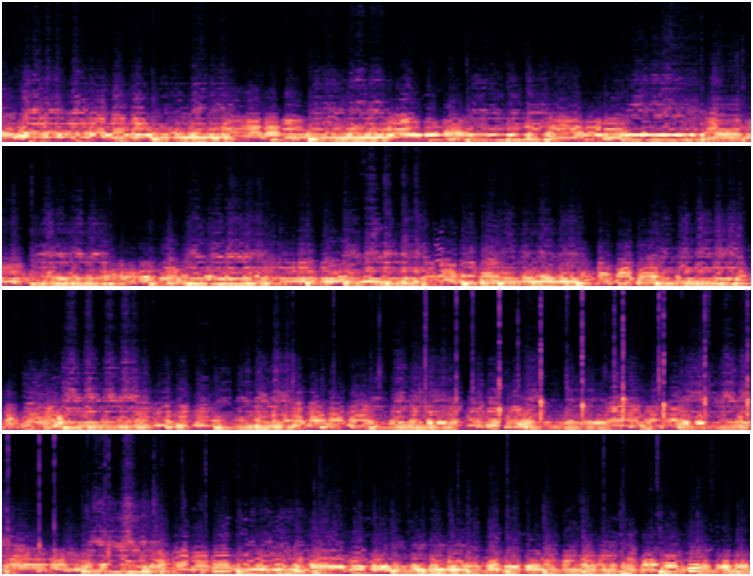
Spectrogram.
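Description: Uzbek karnay, long straight brass horns, sounding a loud, steady drone, with a wavering melody above it and regular drum beats: traditional wedding music.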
